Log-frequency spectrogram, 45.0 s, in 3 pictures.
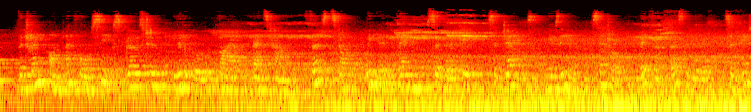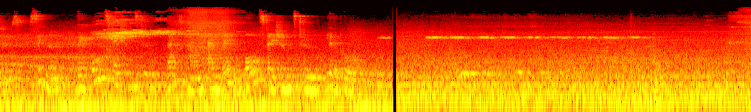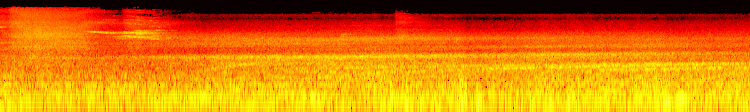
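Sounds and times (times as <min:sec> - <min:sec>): train doors air hiss: 0:18.7 - 0:19.9, 0:29.6 - 0:33.0.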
